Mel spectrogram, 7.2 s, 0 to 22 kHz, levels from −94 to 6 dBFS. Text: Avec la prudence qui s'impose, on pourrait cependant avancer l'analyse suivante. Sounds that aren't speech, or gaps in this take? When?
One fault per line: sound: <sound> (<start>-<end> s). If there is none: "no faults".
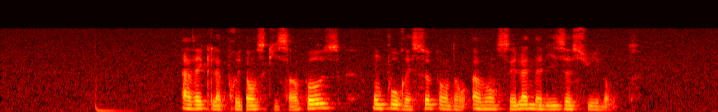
sound: thud (0.9-1.4 s)
sound: dropout (2.4-2.5 s)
